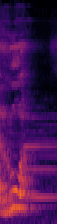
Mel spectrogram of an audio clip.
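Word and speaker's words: ruach: en el hebreo hay una palabra eh que se pronuncia rua que es aliento vital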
